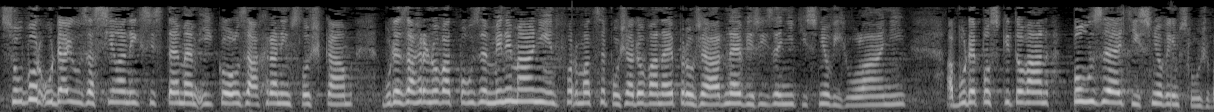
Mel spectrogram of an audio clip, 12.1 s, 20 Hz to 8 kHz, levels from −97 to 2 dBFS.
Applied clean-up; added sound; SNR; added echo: none; none; none; none.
